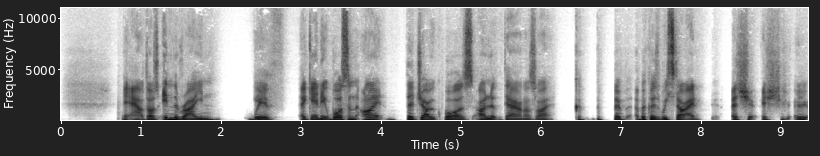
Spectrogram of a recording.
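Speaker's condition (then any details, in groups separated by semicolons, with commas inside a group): Stammer; sticking type, uncontrollable; barely noticeable to most listeners, plans breathing to avoid stammering in acting roles; repeated sounds, blocks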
